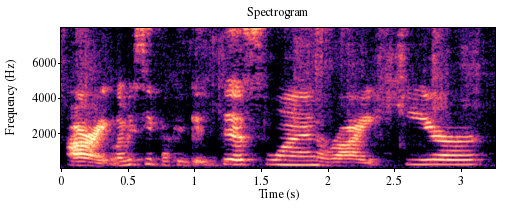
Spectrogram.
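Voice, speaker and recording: A woman's voice: a little high, moderate pace. Chatty Southern woman crafting on a livestream. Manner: chatty, folksy, addressing viewers directly. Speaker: craft maker hosting a live stream. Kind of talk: casual crafting livestream chat, thinking aloud while working. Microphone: sensitive live-stream camera mic.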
